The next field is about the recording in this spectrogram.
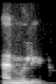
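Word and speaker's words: emulate: इसकी जो प्रोनाउंसिएशन है ना, मोस्टली अपन इसको बोलेंगे इमुलेट, लेकिन इसकी सही प्रोनाउंसिएशन है एमुलेट। एमुलेट, अ से है, इसकी साउंड ई से नहीं।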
